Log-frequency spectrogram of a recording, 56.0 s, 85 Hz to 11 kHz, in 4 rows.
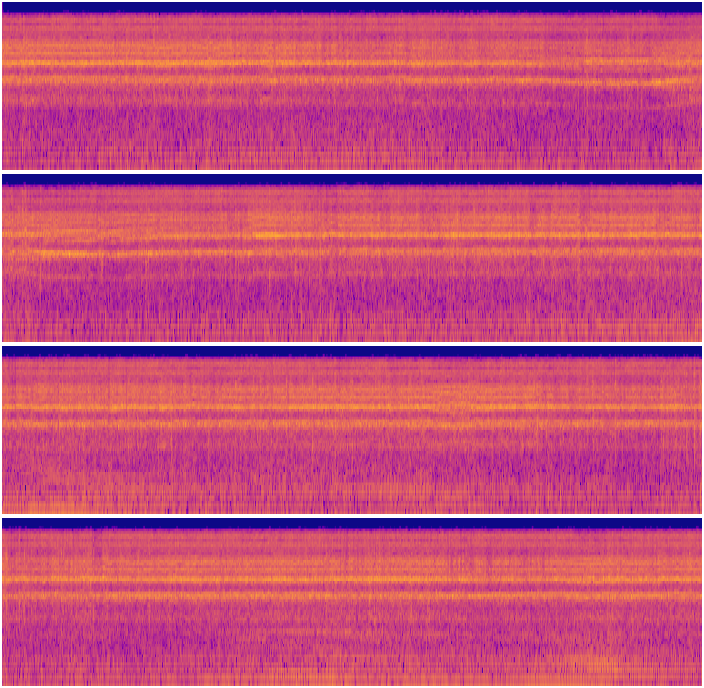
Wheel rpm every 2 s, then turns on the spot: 160, 160, 160, 160, 160, 160, 140, 140, 150, 160, 160, 160, 160, 160, 160, 160, 160, 160, 160, 160, 170, 160, 160, 160, 160, 160, 160, 160.
none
